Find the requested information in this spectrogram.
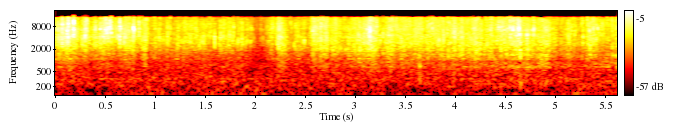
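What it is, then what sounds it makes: Plastic bubble wrap. A sheet of clear plastic bubble wrap is first tapped with fingertips, then rows of hollow bubbles are pinched and popped between thumbs and fingers. The result is a quiet, steady stream of bright, high crinkling and crackling, with small sharp pops and almost no low end.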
